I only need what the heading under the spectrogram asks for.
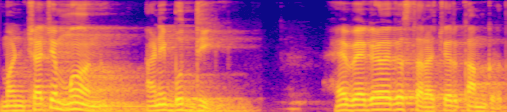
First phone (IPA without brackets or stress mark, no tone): m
